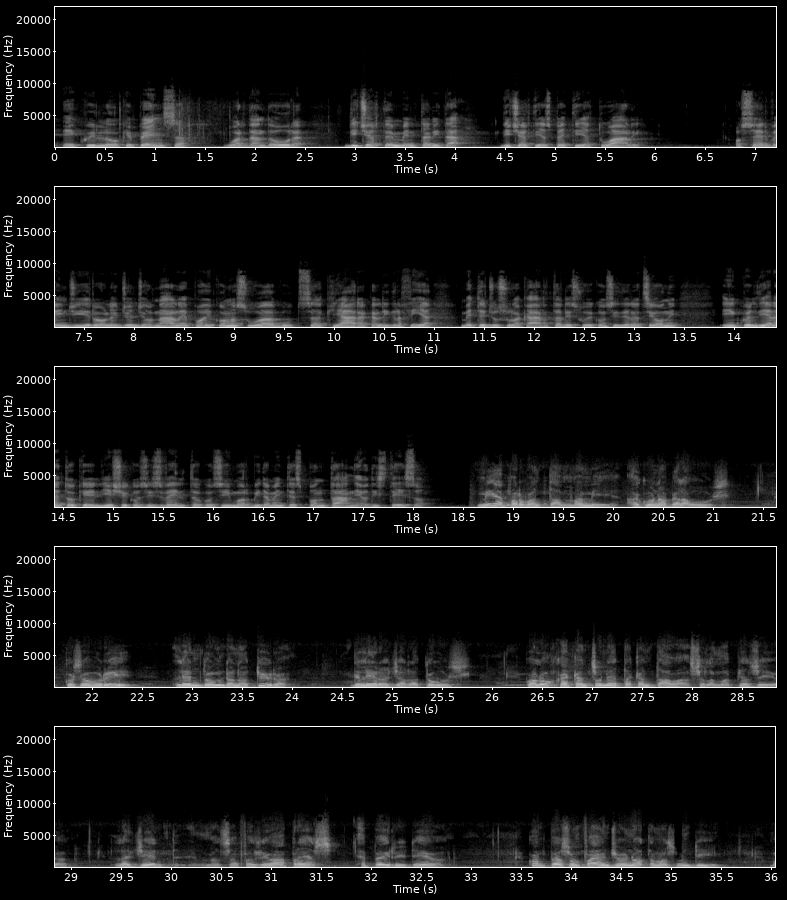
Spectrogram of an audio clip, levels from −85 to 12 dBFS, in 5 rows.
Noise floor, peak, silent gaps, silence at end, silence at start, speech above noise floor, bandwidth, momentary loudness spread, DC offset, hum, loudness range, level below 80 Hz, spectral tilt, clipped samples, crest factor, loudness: -56 dBFS; -10 dBFS; none; 0 s; 0.05 s; 29 dB; 9.4 kHz; 12 LU; under 0.1%; none; 7 LU; -56 dBFS; -6 dB/octave; under 0.1%; 16 dB; -27 LUFS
